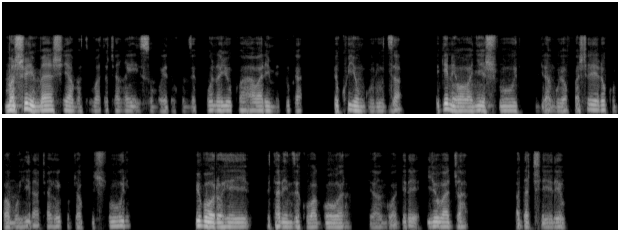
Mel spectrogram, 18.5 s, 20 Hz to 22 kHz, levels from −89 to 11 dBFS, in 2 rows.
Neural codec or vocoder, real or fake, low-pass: codec, 16 kHz, 16 kbps, FunCodec, trained on LibriTTS, 50 frames a second; fake; 7.2 kHz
